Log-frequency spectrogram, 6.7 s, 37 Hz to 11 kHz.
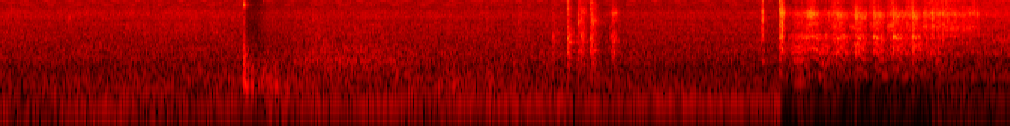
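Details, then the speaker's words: Engine starts after 1–2 cranks and runs smooth and even at idle right after fuel pump replacement; pump not heard priming at key-on; normal start. "once I cranked it, it started right up, took maybe 1 or 2 turns before it started. Run as smooth as can be."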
